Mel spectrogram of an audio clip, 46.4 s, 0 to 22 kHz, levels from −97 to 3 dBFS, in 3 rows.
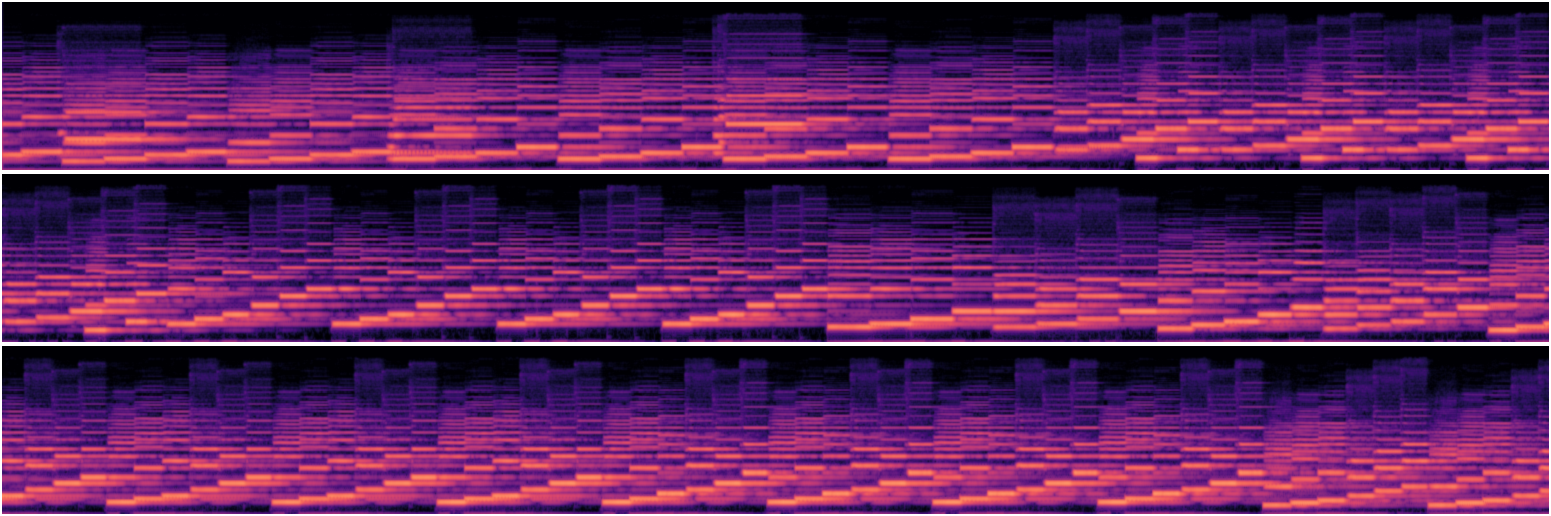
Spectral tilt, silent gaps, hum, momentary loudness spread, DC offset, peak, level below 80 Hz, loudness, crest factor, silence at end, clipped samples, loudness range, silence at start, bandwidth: -4.5 dB/octave; none; none; 4 LU; under 0.1%; -12 dBFS; -80 dBFS; -25 LUFS; 12 dB; 0 s; under 0.1%; 3 LU; 0 s; 14 kHz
